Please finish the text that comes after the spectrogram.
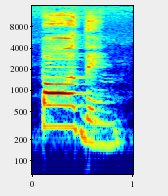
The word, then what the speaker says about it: podem: Poder in the infinitive has a closed O sound, poder, but when conjugated in the present tense, it opens.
